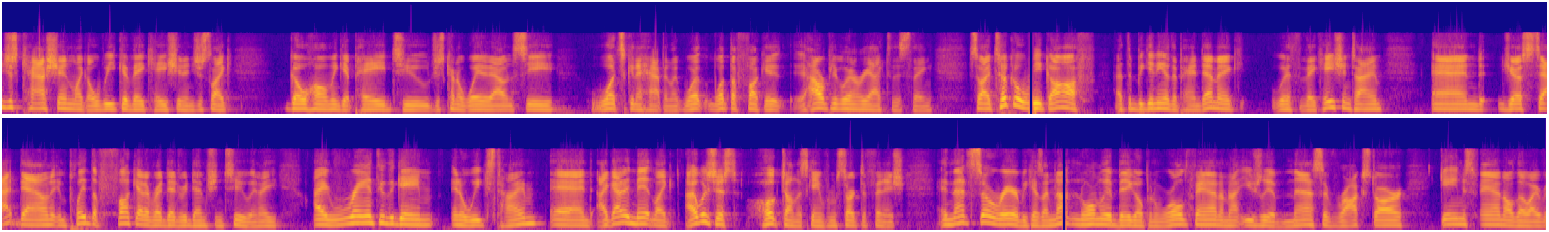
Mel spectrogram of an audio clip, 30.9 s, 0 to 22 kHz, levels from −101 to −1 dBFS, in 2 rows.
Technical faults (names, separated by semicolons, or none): packet loss on an ADPCM call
